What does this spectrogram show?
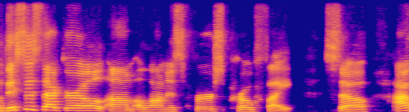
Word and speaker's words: Alannah: is it alana arnett is that how you pronounce it alana yeah alana alana so she's four and one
